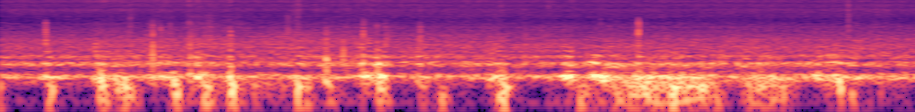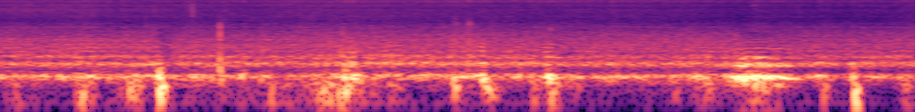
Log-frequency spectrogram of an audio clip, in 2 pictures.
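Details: Honey bees attempting to abscond, a swarm airborne between a tree and the hive box of a recent removal; dense, loud, unbroken droning hum with frequent sharp buzzes of bees flying near.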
